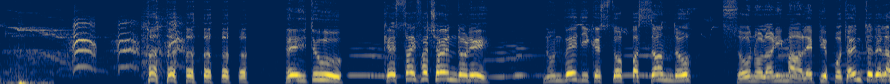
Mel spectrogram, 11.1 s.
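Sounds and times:
parrot squawking: 0.0s - 2.3s
laughter: 1.8s - 3.1s
speech: 1.8s - 6.2s, 6.8s - 11.1s.

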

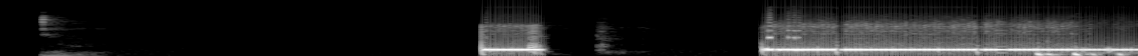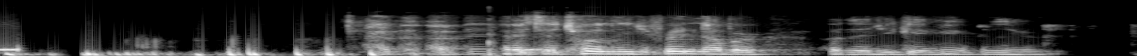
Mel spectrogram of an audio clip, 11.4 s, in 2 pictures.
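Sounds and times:
telephone dial tone: 2.4s - 2.8s, 3.8s - 5.8s
speech: 7.8s - 11.1s.

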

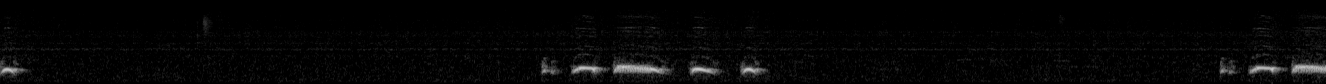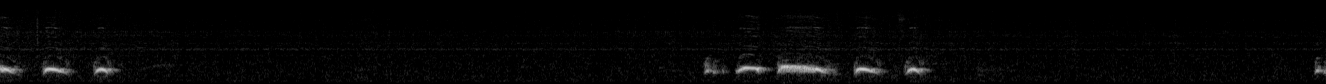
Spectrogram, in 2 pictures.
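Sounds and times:
pigeon giving low hollow coos: 0.0s - 0.4s, 5.4s - 7.7s, 12.2s - 14.6s, 20.3s - 22.7s, 26.4s - 26.5s.

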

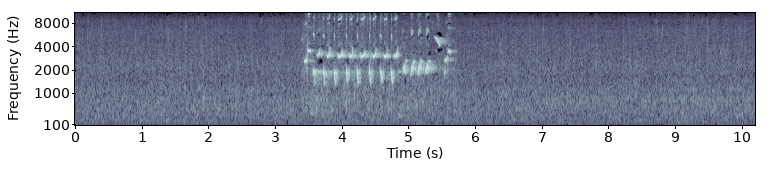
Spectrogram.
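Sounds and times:
White-rumped shama song: 3.4s - 5.7s.

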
